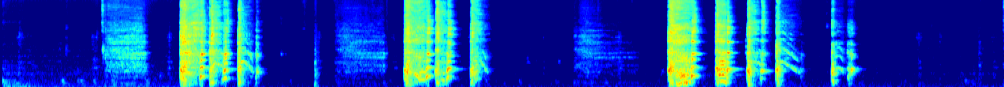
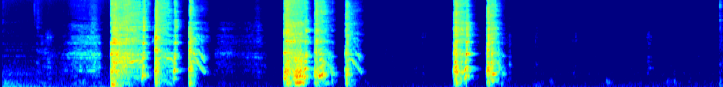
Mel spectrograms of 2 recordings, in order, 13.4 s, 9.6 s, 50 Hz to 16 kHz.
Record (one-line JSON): {"three_cough_length": "13.4 s", "three_cough_amplitude": 32768, "three_cough_signal_mean_std_ratio": 0.33, "cough_length": "9.6 s", "cough_amplitude": 32768, "cough_signal_mean_std_ratio": 0.34, "survey_phase": "beta (2021-08-13 to 2022-03-07)", "age": "45-64", "gender": "Female", "wearing_mask": "No", "symptom_none": true, "smoker_status": "Never smoked", "respiratory_condition_asthma": false, "respiratory_condition_other": false, "recruitment_source": "REACT", "submission_delay": "1 day", "covid_test_result": "Negative", "covid_test_method": "RT-qPCR", "influenza_a_test_result": "Negative", "influenza_b_test_result": "Negative"}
